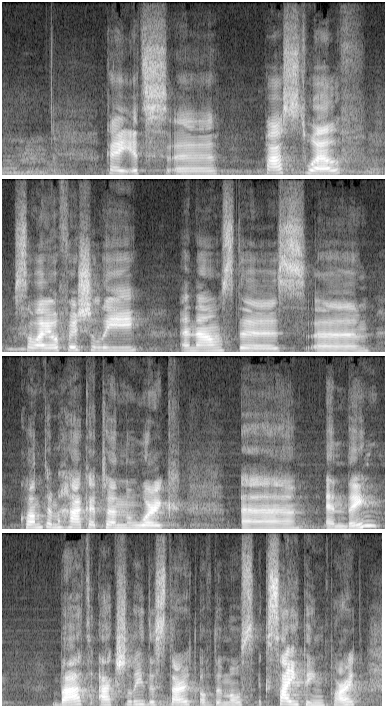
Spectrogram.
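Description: A woman speaks calmly through a microphone and loudspeakers.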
